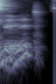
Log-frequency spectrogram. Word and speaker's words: Cyd: So the dancer in that piece is a woman called, it's spelled C-Y-D. That's her name. – Sid? – Sid. Charis. – Kid. C-Y-D Charis? Yeah. Oh, sorry. – That's her name. – I thought that's how you're pronouncing C-Y-D.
